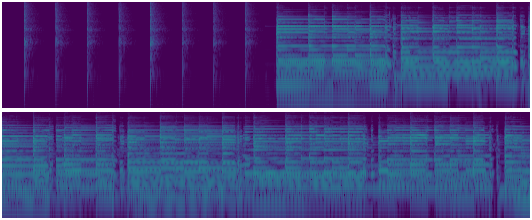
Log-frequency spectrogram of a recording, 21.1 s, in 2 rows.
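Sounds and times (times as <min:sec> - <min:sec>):
electric guitar lead backing track: 0:05.5 - 0:21.1.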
